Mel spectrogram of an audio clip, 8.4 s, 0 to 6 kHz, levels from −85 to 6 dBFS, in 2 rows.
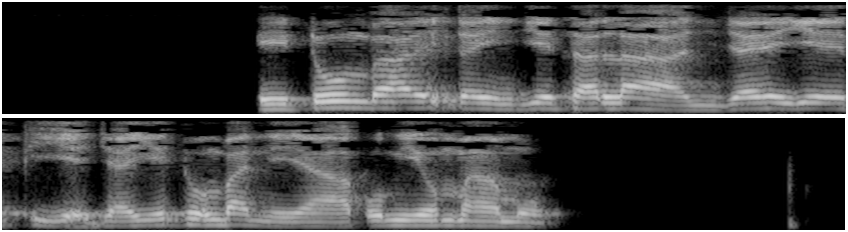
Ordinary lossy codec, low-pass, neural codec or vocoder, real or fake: MP3, 24 kbps; 5.4 kHz; codec, 16 kHz, 0.9 kbps, LongCat-Audio-Codec; fake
